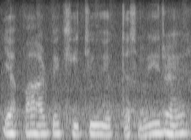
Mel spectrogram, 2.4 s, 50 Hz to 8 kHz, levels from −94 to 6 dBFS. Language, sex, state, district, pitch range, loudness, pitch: Hindi, male, Arunachal Pradesh, Lower Dibang Valley, 135-155 Hz, -14 LUFS, 145 Hz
